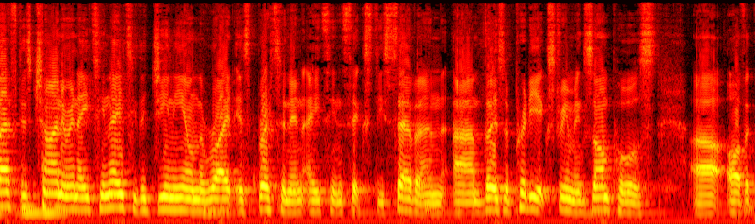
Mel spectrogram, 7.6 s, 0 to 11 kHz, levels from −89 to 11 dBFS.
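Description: No technical faults can be heard in this clip.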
